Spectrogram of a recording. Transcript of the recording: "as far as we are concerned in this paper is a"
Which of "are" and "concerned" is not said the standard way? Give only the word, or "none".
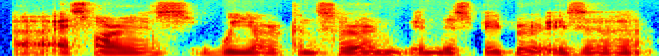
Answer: none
